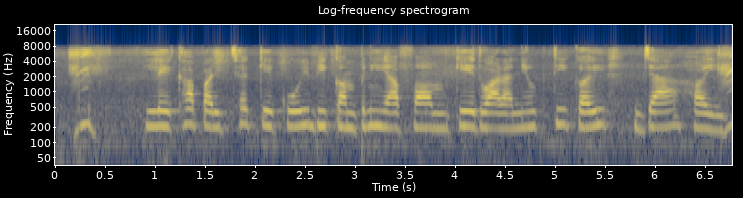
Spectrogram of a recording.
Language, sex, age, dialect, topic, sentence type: Magahi, female, 18-24, Western, banking, statement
